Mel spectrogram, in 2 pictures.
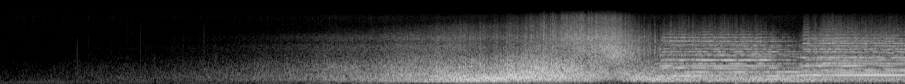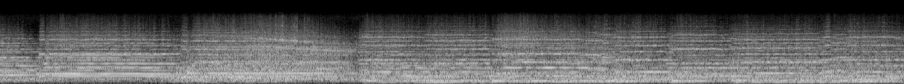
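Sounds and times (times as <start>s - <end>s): propeller aircraft passing overhead: 2.4s - 18.0s
orchestral music with brass: 6.4s - 18.0s.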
